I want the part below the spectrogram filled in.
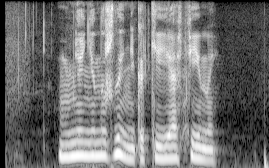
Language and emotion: Russian, angry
